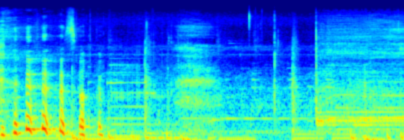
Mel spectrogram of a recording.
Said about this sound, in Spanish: Ahora, es que viene el revolú, ahora cuídense ahí que cuando prende la batidora esa lo que hace es un chispoteo aquí, revolú.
